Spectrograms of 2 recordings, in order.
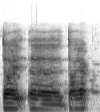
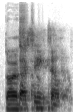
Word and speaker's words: diacetyl: I know in a 10 mil you're not allowed diactyl. I said it right. Diacetyl.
